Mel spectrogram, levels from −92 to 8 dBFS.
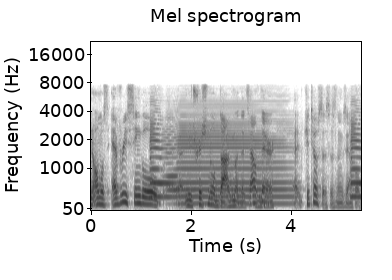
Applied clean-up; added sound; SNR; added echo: none; Wind instrument, woodwind instrument; 4 dB; none.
